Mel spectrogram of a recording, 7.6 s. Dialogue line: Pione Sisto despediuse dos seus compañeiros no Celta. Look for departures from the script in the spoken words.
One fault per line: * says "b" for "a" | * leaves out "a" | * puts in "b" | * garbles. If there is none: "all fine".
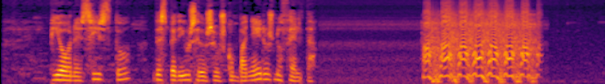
all fine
